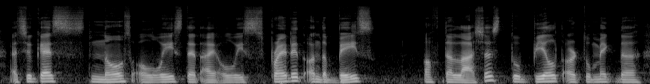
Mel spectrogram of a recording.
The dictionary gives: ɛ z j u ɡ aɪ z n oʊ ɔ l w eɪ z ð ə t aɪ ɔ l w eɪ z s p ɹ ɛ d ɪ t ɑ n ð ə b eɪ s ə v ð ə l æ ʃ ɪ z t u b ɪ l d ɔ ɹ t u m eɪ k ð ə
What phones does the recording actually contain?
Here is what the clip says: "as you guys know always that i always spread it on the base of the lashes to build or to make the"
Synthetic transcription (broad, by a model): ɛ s j u ɡ aɪ s n oʊ ɔ l w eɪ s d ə t aɪ ɔ l w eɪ s p ɹ ɛ d ɪ t ɑ n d ə b eɪ s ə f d ə l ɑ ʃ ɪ s t u b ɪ l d ɔ ɹ t u m eɪ k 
